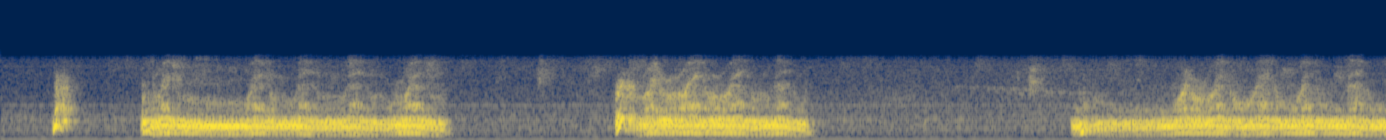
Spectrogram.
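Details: Pet dog Apollo growl-barks at a washing machine running an unfamiliar dry cycle. A short yap is followed by three long, rough, harmonic growling barks, each two to three seconds, separated by pauses over steady mechanical hum.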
